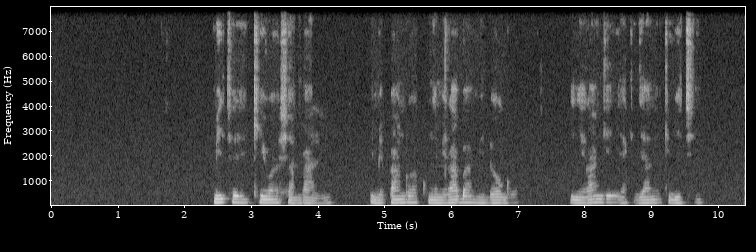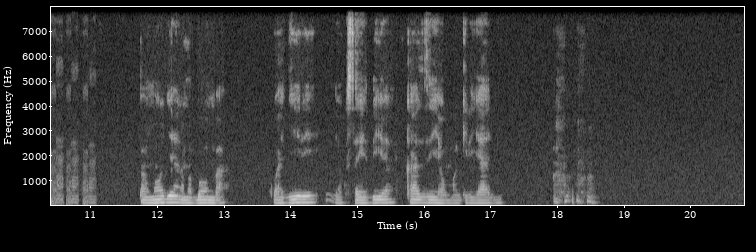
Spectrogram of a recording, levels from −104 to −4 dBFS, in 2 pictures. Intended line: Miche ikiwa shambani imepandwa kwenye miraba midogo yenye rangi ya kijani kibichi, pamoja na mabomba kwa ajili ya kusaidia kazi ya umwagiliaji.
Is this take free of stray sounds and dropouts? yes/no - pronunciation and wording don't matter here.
no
